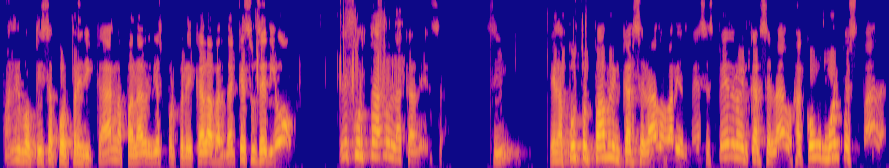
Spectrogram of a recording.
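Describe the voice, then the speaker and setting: A male pastor delivers an earnest sermon, calling his listeners brother as he preaches. His voice sits a little on the high side. The sound is close and dry, with no room around it. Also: brisk, darkish tone, no room sound.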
